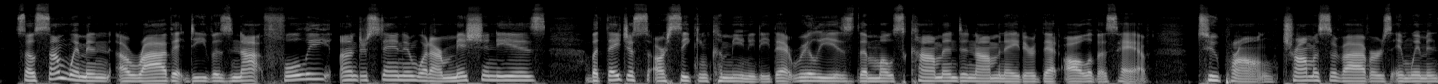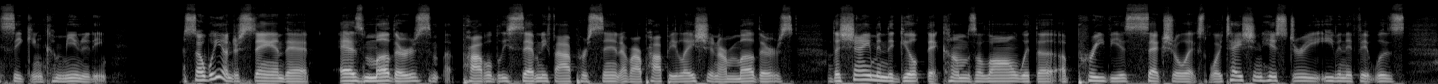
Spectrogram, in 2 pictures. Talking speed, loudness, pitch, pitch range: 150 wpm, -24 LUFS, 150 Hz, 135-170 Hz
